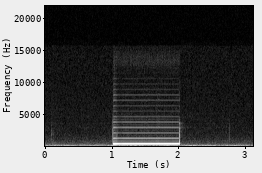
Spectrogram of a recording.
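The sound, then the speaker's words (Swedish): A single steady telephone tone sounds while a call is being placed: an even, electronic buzz-tone lasting about one second, then cutting off, with no voices. “Jag provar ringa henne.”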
